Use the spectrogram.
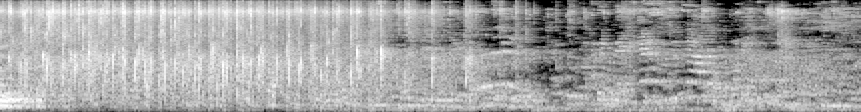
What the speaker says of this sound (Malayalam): ഒരു നല്ല കയ്യടി കൊടുക്കാം നമുക്ക്.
